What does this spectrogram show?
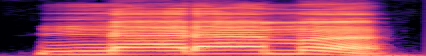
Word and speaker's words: नरम: अधिकतर लोगों से क्या गलती होती है? लास्ट वाले अक्षर में गलती होती है। होता क्या है? पूरा उच्चारण कर देते हैं तो शब्द गलत हो जाता है। तो आपको यह गलती नहीं करनी। लास्ट वाले अक्षर का उच्चारण आधा करना है।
